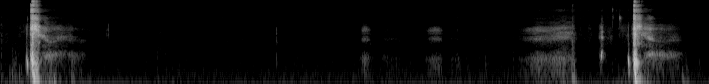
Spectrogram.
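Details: Two loud, explosive sneezes about twelve seconds apart, each preceded by a sharp inward breath; quiet room between them.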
